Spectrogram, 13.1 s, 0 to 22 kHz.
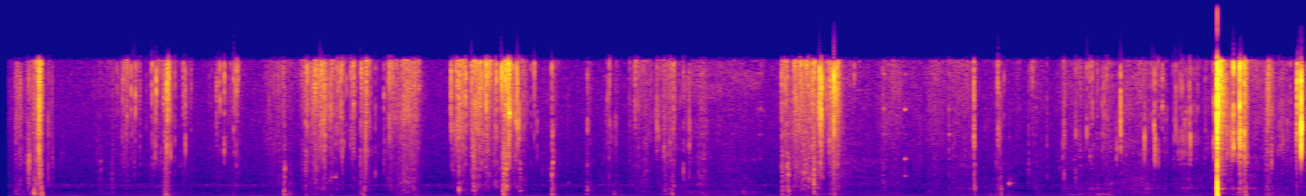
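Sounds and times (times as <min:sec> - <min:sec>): packaging torn and crinkled: 0:00.2 - 0:02.4, 0:03.0 - 0:05.4, 0:10.6 - 0:13.0.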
